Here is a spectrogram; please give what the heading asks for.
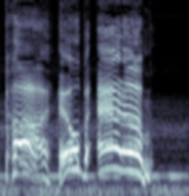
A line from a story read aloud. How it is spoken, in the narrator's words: Matthew screamed from the basement steps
